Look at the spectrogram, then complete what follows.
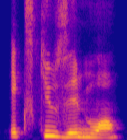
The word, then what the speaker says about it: excusez-moi: Excusez-moi. Excusez-moi. Excusez-moi. Excusez-moi. Excuser. Pronunciation of EZ is very much like E accent aigu. Excusez-moi. Excusez-moi. Do you remember OI, soir? Same pattern. Moi.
